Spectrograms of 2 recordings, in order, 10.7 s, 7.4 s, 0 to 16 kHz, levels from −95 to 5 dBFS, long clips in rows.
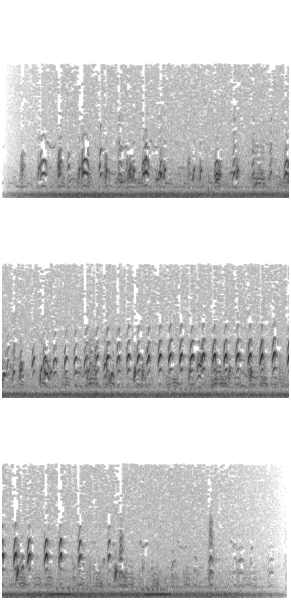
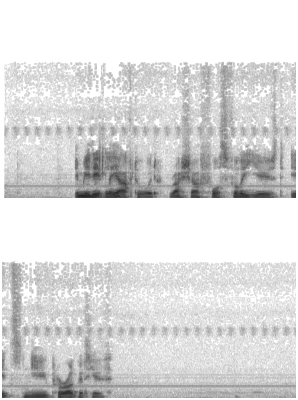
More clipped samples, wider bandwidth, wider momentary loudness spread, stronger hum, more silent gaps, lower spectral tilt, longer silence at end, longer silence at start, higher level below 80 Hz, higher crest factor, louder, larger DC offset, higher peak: neither; about the same, 11.5 kHz vs 11 kHz; about the same, 13 LU vs 11 LU; neither; neither; second, -4 dB/octave vs -7.5 dB/octave; second, 0.15 s vs 2.3 s; second, 0.1 s vs 0.9 s; second, -52 dBFS vs -40 dBFS; about the same, 18 dB vs 20 dB; about the same, -21 LUFS vs -20 LUFS; neither; second, -6 dBFS vs -2 dBFS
